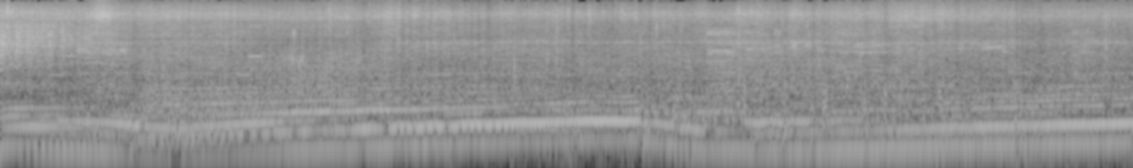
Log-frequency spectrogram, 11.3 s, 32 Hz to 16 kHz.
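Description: A 1992 Jeep Wrangler YJ's engine pulling under load. Its pitch climbs for several seconds, drops about six and a half seconds in, then climbs again slowly.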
